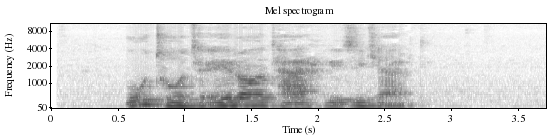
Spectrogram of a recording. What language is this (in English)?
Persian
